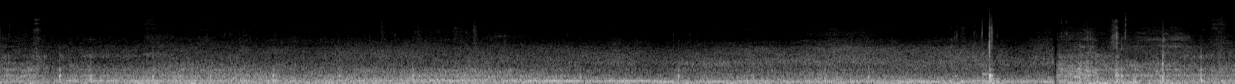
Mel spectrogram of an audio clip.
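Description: Pro scooter wheels rolling on concrete, a steady rumble, with a single sharp knock about ten seconds in.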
